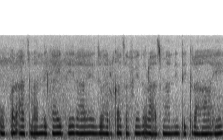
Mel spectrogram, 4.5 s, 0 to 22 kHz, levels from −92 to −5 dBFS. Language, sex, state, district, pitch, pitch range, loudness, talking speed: Hindi, female, Maharashtra, Aurangabad, 195 Hz, 190-200 Hz, -14 LUFS, 190 wpm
